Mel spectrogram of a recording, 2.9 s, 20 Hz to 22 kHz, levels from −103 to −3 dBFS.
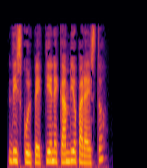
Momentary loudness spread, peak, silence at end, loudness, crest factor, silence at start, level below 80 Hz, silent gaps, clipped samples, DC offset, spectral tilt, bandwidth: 9 LU; -6 dBFS; 0.85 s; -21 LUFS; 18 dB; 0.15 s; -56 dBFS; none; under 0.1%; under 0.1%; -3.5 dB/octave; 12 kHz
